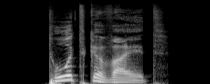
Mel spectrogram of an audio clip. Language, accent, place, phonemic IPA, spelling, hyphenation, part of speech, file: German, Germany, Berlin, /ˈtoːtɡəˌvaɪ̯t/, todgeweiht, tod‧ge‧weiht, adjective, De-todgeweiht.ogg
- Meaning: 1. moribund 2. dying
